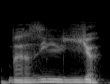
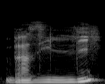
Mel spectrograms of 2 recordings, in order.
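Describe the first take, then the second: First: The final i and e are sounded separately. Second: The final i and e merge into one sound. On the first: The speaker calls it right. "make sure to pronounce them separately" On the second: The speaker calls it wrong. "So not Brazili, no, no"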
